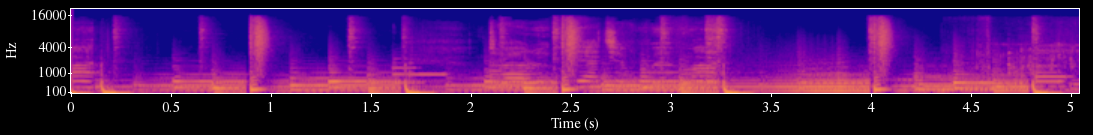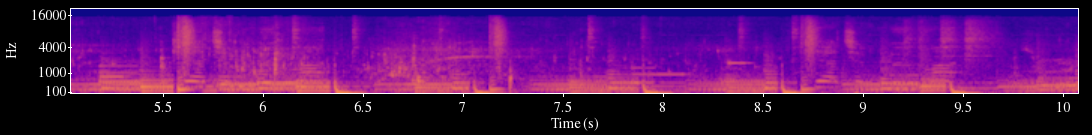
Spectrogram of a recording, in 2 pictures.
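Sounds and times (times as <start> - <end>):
kick-drum beat: 6.4 - 7.3.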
